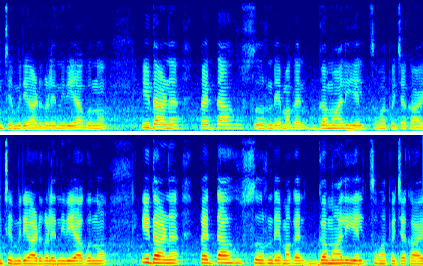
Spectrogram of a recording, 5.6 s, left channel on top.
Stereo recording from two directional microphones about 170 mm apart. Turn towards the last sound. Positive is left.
turn(degrees=-40)  # may be behind; listen again after turning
